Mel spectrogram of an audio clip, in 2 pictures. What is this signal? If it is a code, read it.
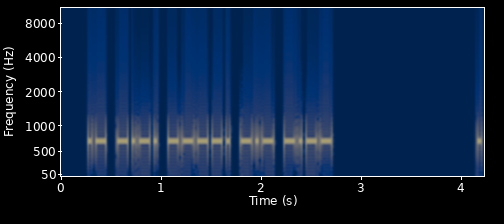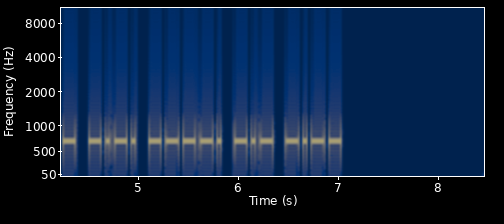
Morse code, heard as a keyed tone, about 36 wpm, 700 Hz. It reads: AC9KY AC9KY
